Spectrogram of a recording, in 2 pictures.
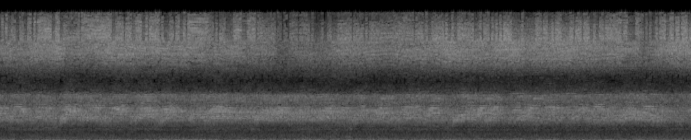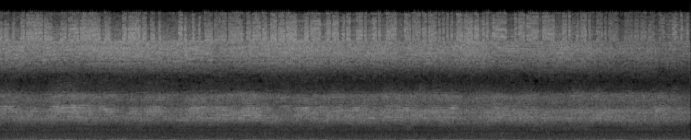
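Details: Cicadas singing in an apartment complex at the end of summer, the last of the season: a dense, steady, high-pitched sizzling chorus that drones on without a break, with a faint low background rumble.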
